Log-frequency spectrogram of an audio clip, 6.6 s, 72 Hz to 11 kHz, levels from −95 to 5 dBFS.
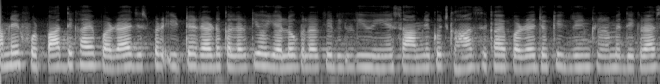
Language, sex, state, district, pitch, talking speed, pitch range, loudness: Hindi, female, Bihar, Lakhisarai, 205 Hz, 290 wpm, 195-210 Hz, -20 LUFS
